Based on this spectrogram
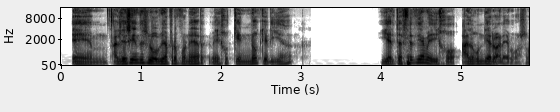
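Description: Recorded with a dry, close sound and no echo, a man speaks at a fairly quick pace and a medium pitch, with ordinary pitch variation. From Catalonia, Spain (Barcelona). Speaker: podcast host. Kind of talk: casual chat. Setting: online voice call.

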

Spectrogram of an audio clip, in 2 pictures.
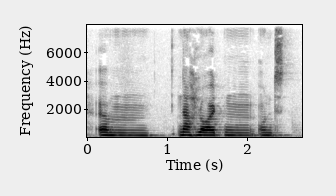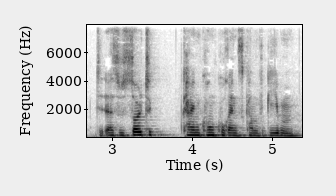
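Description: Very slow, monotone and flat, a woman's medium-pitched voice with a dark, mellow tone and long, frequent pauses. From Cologne area, Germany. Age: 20s. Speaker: Instagram influencer. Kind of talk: casual interview. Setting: office studio.

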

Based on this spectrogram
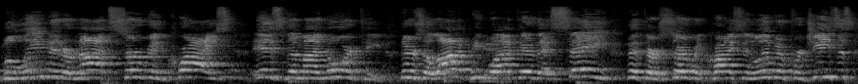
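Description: A raised, projected voice with a bright, sharp tone, flat monotone intonation, moderate pace and audible room echo. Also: man. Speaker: youth pastor. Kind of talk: sermon. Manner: halting.

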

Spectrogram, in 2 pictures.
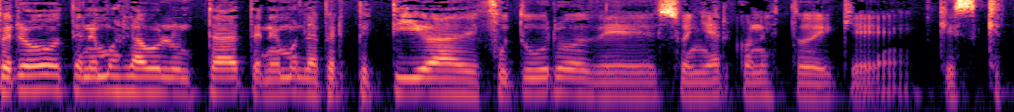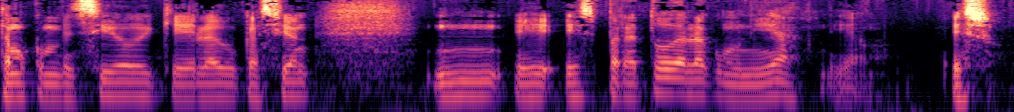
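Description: A man talks at a fairly quick pace and medium pitch, in a plain, everyday voice. His intonation stays fairly even. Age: 40s. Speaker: school culture coordinator. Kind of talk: radio interview. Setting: radio studio.

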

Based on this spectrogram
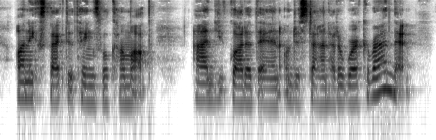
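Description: A woman speaks with vocal fry and lively intonation on a very clean recording with a silent background. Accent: Irish. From Ireland. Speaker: fitness coach podcast host.

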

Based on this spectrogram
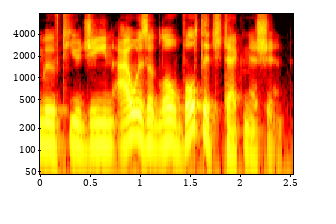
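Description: At a medium pitch with ordinary pitch variation, a man with an American accent speaks at a fairly quick pace in an ordinary speaking voice, recorded very cleanly with a silent background. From southern Oregon, US. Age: 40s. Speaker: coffee business owner. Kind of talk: casual chat. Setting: studio.

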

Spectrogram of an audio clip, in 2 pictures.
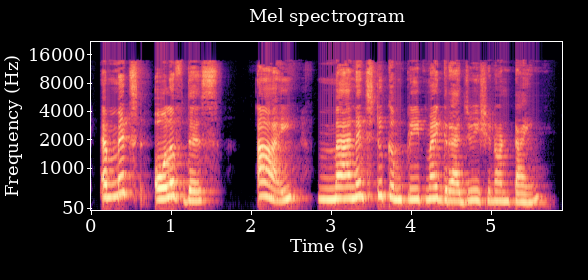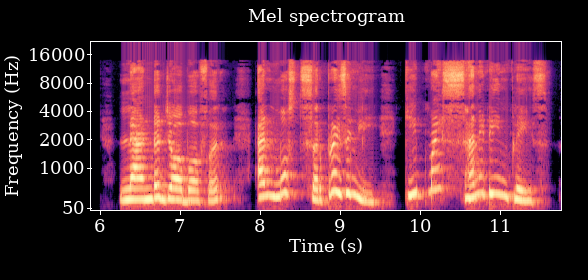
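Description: Very slowly, a woman speaks at a high pitch with very wide pitch swings. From South India. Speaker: podcaster. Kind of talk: personal storytelling monologue.

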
